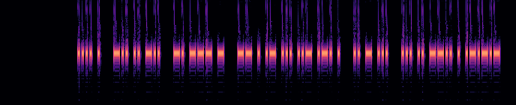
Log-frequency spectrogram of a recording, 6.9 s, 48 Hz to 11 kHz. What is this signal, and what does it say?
Morse code, heard as a keyed tone, about 41 wpm, 700 Hz. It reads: HE DID NOT MEASURE ITS SIZE.
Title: Sentences from Top 1000 Words - Review Part 2 - 45wpm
